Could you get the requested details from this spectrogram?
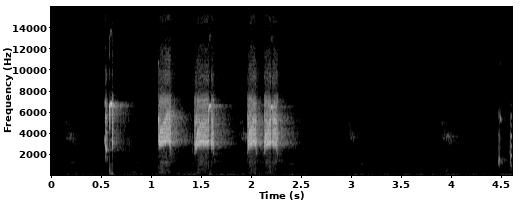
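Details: Kala teetar, the black francolin, gives one clipped rasping note followed by four loud harsh buzzy syllables, the last two run together, then near silence with faint ticks.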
